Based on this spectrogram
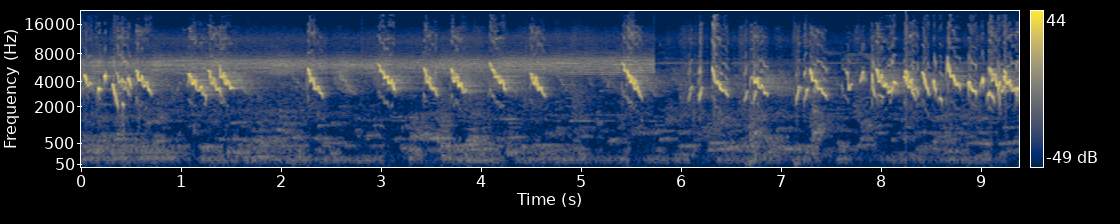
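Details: White-eye (kecial kuning Lombok) with 'ciak ciak' calls meant to trigger singing in reluctant birds: paired high downslurred chirps repeated about every half second over faint hiss, ending in a fast chattering burst.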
